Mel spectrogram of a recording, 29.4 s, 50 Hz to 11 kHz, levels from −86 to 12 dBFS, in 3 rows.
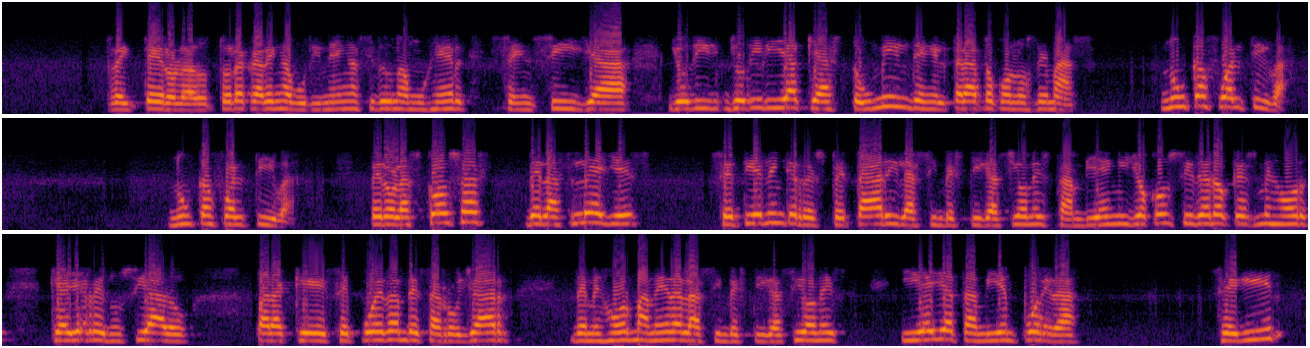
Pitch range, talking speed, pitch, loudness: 205-235 Hz, 135 wpm, 220 Hz, -19 LUFS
